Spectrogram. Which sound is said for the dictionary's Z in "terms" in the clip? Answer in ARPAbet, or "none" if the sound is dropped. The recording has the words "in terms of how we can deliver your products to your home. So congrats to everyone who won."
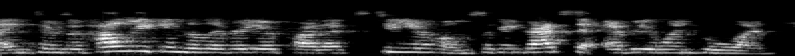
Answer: Z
